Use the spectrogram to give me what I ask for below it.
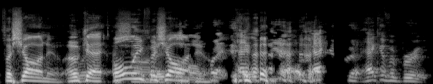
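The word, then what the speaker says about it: Olu Fashanu: again you just wash the first name say oie fashanu fashanu Okay oie fanu heck heck of a brute you Western PA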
